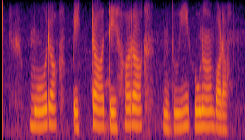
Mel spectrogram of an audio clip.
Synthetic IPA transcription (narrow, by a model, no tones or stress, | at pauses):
moɾɔpeʈːɔd̪ehɔɾɔ | d̪uiɡuɽ̃abɔɽa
